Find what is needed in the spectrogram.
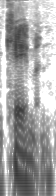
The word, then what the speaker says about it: caiman: Cayman. Mm-hmm. Is that the proper way to say yes, this? Yes, it is. Okay. C A I M A N, Cayman.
